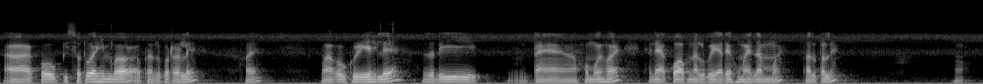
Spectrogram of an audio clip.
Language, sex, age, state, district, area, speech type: Assamese, male, 45-60, Assam, Charaideo, rural, spontaneous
